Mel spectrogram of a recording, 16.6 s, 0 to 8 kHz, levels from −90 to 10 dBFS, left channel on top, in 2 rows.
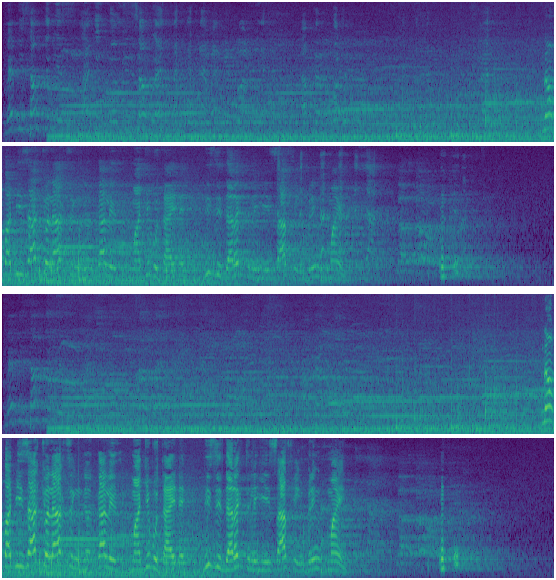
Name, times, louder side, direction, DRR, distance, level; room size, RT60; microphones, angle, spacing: voice 1, 0.0-4.2 4.5-5.6 7.1-7.3 7.7-7.8 12.4-12.7 13.0-13.9 14.8-15.5, left 2 dB, 70° left, 1 dB, 1.5 m, -42 dB
sound 1, 0.7-11.4, right 1 dB, 30° right, 0.7 m, -34 dB
sound 2, 5.8-13.2, right 1 dB, 60° right, 1.3 m, -33 dB
voice 2, 8.1-13.4, right 8 dB, 90° right, 17 dB, 0.3 m, -22 dB
voice 3, 14.2-15.1, equal, 10° left, -6 dB, 2.1 m, -40 dB
13.5 x 13.0 x 4.2 m, 2.7 s
head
